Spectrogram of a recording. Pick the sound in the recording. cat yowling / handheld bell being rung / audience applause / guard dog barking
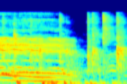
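audience applause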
